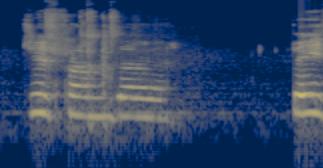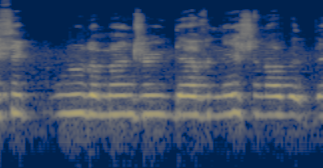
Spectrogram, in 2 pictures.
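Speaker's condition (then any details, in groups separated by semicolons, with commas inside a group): Cerebral palsy; brain injury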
